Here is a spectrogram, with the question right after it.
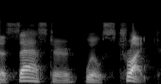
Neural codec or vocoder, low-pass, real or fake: none; 7.2 kHz; real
